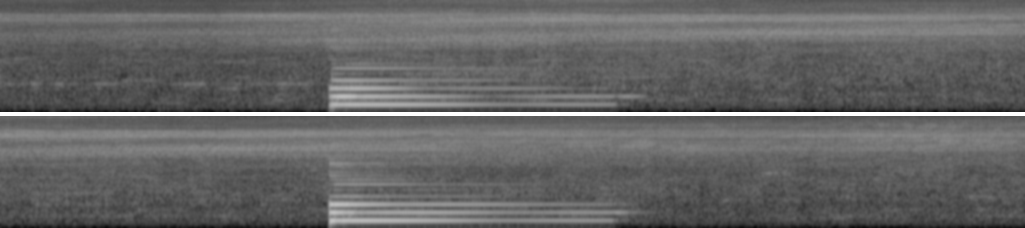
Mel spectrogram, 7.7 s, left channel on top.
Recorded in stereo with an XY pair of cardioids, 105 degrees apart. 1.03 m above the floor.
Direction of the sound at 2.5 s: 65° right.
